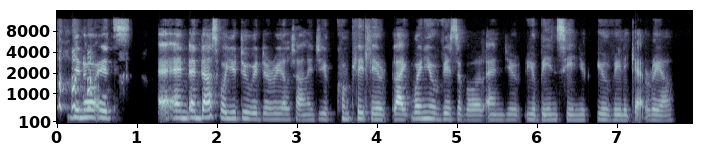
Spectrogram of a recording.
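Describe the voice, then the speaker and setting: An Italian accent at a moderate pace with ordinary pitch variation. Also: woman, medium pitch for a woman. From Italy. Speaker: visibility coach for women. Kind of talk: casual interview chat. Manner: animated.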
